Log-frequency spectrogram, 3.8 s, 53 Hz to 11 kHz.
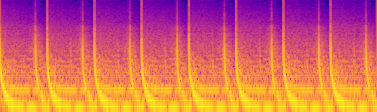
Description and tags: Propellerheads Reason
rv7000
3 or 4 channels, one default kick, others with reverb or other fx.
